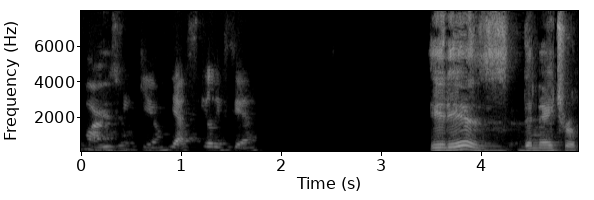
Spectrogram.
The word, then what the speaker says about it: Elysia: and your story right now, Elysia, am I pronouncing your name correctly? Thank you. Yes, Elysia.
